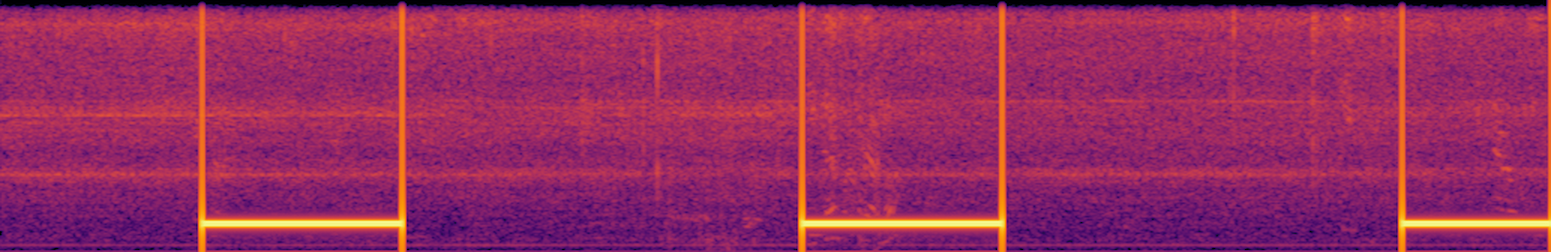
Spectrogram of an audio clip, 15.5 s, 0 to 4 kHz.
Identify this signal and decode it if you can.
Ringback tone (North America), 440 + 480 Hz.
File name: CENTRAL CAEA / out agcaea03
